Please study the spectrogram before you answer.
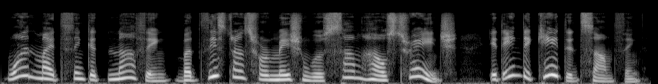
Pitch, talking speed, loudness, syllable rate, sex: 250 Hz, 130 wpm, -16 LUFS, 4.5 syllables/s, female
